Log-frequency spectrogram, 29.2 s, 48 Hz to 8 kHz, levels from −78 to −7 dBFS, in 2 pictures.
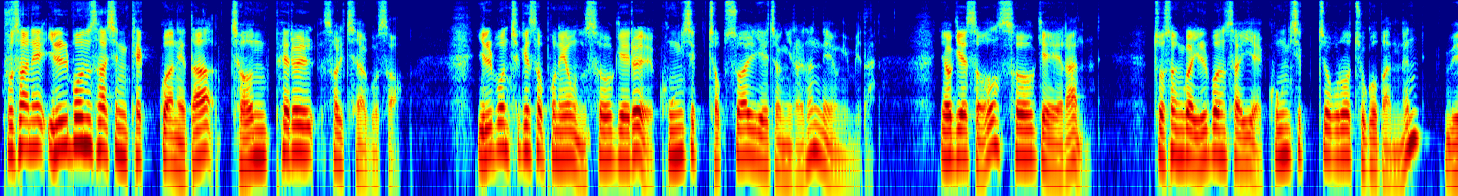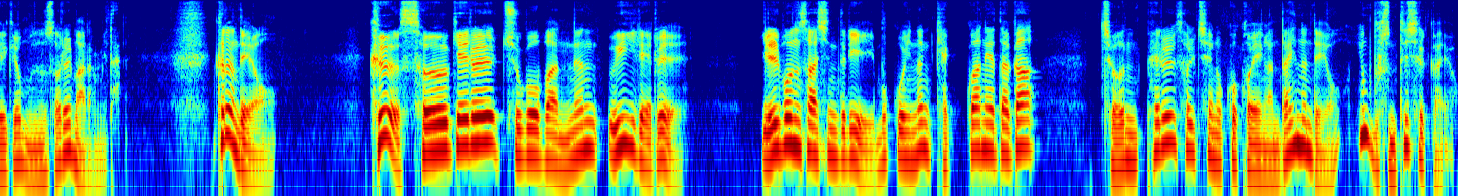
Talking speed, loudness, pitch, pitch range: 270 characters per minute, -16 LUFS, 140 Hz, 120-160 Hz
